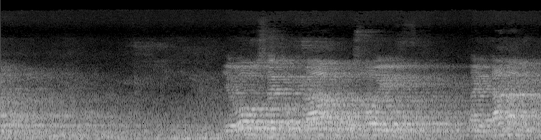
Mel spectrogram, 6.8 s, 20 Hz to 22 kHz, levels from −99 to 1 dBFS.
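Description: No technical faults can be heard anywhere in this audio. Nothing in the sound points to a problem at any moment.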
